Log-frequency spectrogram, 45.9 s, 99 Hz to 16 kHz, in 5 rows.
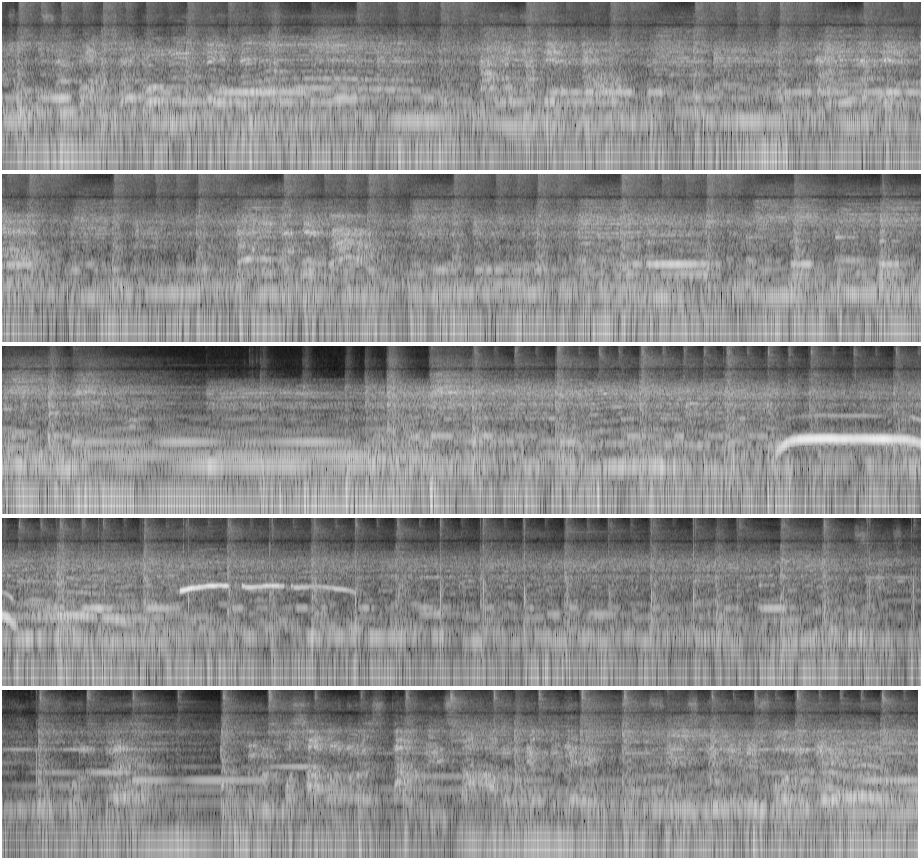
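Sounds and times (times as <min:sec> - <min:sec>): person singing: 0:00.0 - 0:07.2, 0:07.8 - 0:10.1, 0:11.4 - 0:13.2, 0:26.0 - 0:31.3, 0:35.2 - 0:45.9
electric guitar: 0:00.0 - 0:45.9
hard rock band playing live: 0:00.0 - 0:45.9.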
